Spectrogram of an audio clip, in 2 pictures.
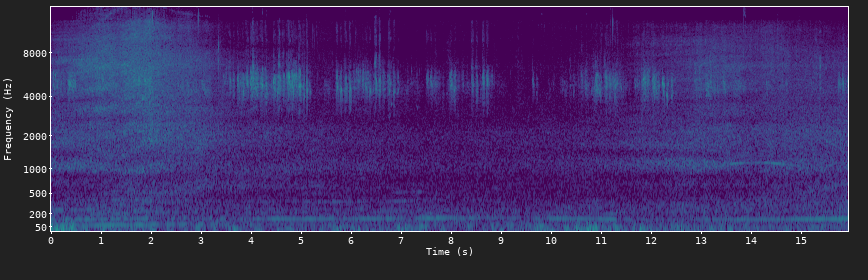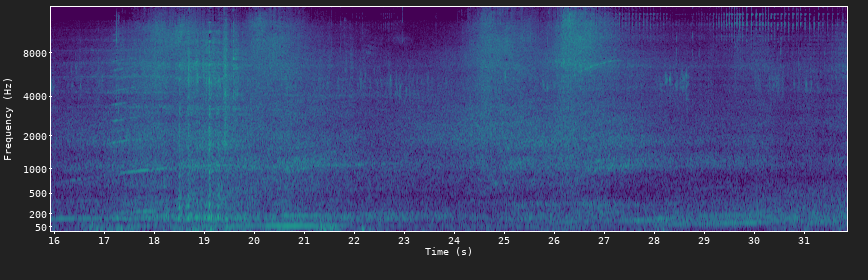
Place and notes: rašínovo nábřeží, House martins feeding
House martins feeding at the heavy trafic at Výtoň. Just the day of the 150th anniversary of birthday of Gustav Mahler.The Botič creek estuary is just few meters from here, and perhaps good resource of insect.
